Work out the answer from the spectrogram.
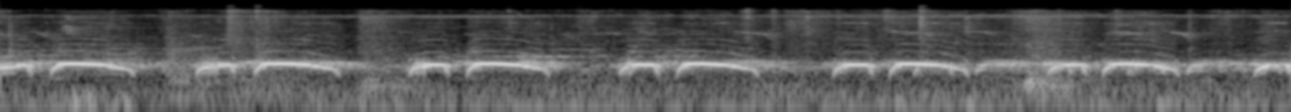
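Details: Spotted dove cooing steadily: soft, mid-pitched arched coos in close pairs and short runs, about one phrase a second, with faint background clicks.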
